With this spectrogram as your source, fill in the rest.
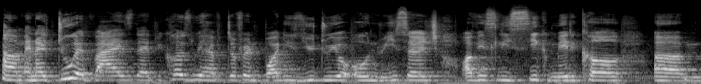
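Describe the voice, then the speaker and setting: Music plays in the background as a woman speaks at a moderate pace in a non-native accent, her pitch medium. Her intonation is monotone and flat, with audible room echo. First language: not English. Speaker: beauty vlogger. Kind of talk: casual chat while doing makeup. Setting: at home with bright lights, doors open.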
